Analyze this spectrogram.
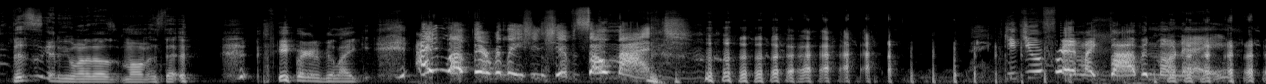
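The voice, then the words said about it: Put-on imitation voice. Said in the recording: “What is this voice? ... You know my voice I do when I'm imitating people.”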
